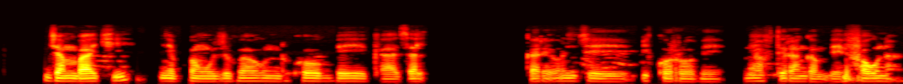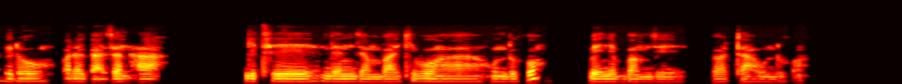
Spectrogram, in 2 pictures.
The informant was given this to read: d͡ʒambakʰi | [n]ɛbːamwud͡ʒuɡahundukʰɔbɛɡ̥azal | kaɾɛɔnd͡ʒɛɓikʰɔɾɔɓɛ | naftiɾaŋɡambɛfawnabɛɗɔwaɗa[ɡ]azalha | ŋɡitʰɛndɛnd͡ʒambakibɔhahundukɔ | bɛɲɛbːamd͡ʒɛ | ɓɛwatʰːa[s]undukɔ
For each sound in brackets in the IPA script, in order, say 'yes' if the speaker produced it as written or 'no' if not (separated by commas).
no, yes, no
